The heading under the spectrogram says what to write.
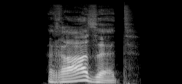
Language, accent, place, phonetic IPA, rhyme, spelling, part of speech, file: German, Germany, Berlin, [ˈʁaːzət], -aːzət, raset, verb, De-raset.ogg
- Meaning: second-person plural subjunctive I of rasen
